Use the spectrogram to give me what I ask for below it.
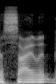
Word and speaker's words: SLNT: Do you have your phone or your laptop in a silent bag when you're not on it? These are the SLNT. It's pronounced silent.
